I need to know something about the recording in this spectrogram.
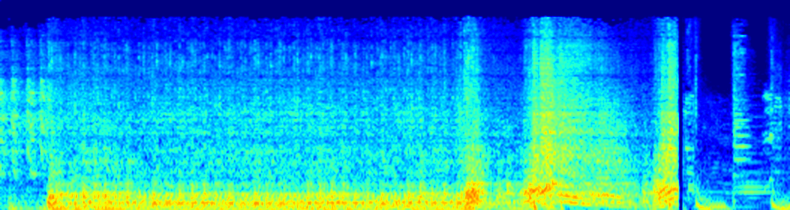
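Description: Motorcycle engine running steadily from about half a second in, then revved twice near the end with the pitch rising and falling, before it cuts off suddenly.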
